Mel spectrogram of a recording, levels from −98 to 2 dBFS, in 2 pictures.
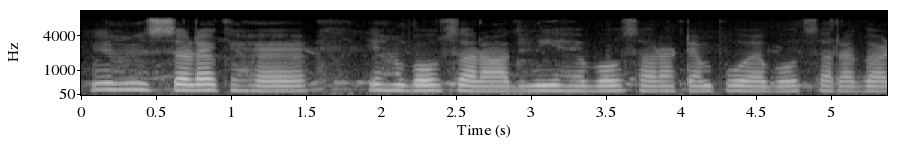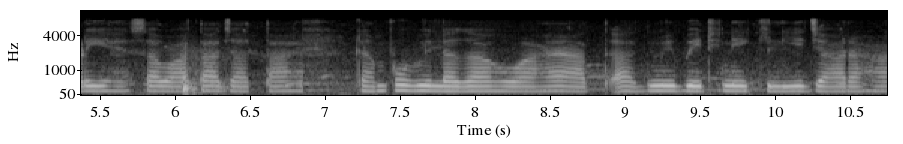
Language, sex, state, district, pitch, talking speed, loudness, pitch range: Maithili, female, Bihar, Supaul, 190 Hz, 180 wpm, -32 LUFS, 185-200 Hz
